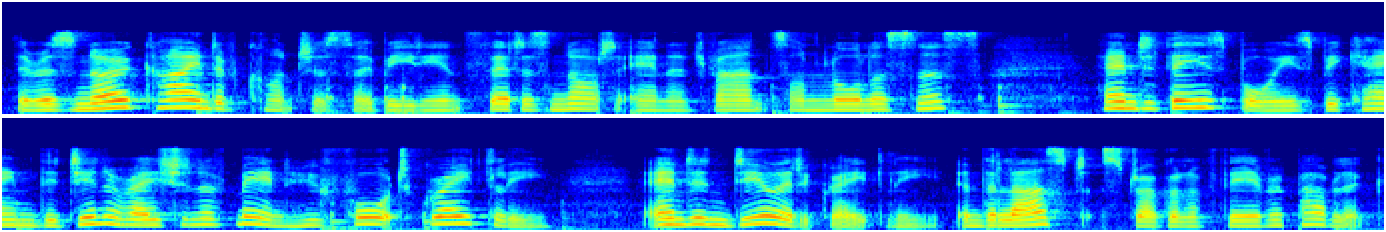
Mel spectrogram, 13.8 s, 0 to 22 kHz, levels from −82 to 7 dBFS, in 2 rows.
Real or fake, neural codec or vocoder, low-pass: real; none; 7.2 kHz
